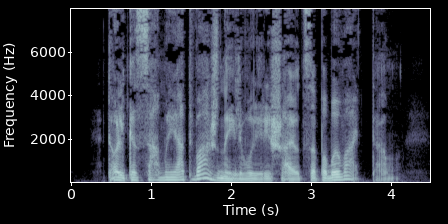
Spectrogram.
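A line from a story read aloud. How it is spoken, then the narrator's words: Persuasive whisper. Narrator (Russian): нашептывал Шрам Симбе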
